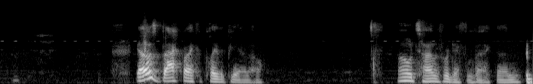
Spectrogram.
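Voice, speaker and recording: A man with a medium pitch speaks very fast and somewhat breathily, with lively intonation and big swings in loudness. His long, frequent pauses sit in a dry, close sound with no echo. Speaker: video chat show host. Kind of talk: casual chat. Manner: formal-sounding; animated.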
